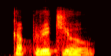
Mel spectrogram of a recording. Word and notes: capriccio: Indian

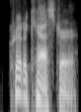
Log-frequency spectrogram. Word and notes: criticaster: American English

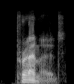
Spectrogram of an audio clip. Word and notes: premed: British English

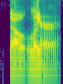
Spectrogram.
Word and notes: outlier: American English

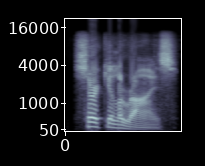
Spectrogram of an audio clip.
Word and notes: circularize: American English

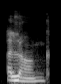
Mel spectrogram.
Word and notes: along: Indian

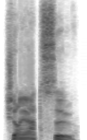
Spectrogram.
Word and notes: shiatsu: British English

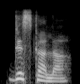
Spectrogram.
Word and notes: discolour: Indian

